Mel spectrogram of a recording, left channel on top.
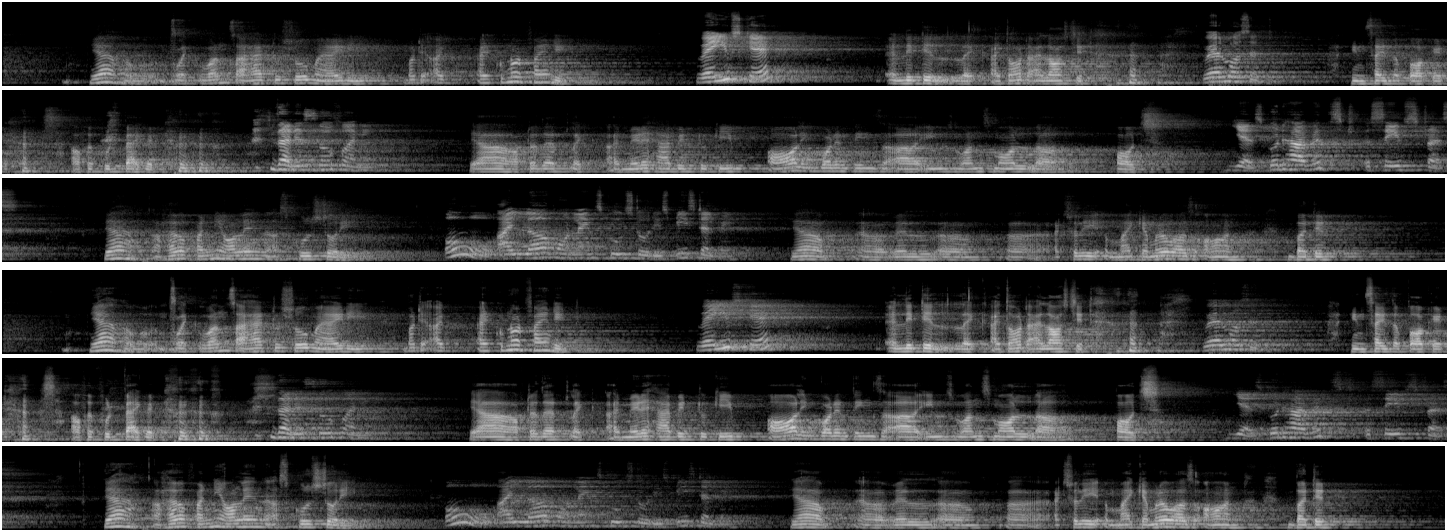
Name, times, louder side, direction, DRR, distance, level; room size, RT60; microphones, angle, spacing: voice 1, 0.6-3.7 4.0-5.7 8.8-11.8 13.3-17.1 19.1-21.8 22.1-25.2 25.6-26.0 29.9-32.6 36.8-42.1, right 2 dB, 65° right, 8 dB, 1.3 m, -23 dB
voice 2, 6.9-7.8 12.0-12.6 15.5-15.6 17.0-18.2 26.7-29.0 33.3-36.2, left 3 dB, 90° left, 4 dB, 1.9 m, -26 dB
27.0 x 25.5 x 6.5 m, 2.6 s
head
